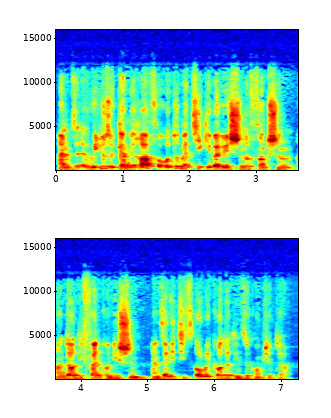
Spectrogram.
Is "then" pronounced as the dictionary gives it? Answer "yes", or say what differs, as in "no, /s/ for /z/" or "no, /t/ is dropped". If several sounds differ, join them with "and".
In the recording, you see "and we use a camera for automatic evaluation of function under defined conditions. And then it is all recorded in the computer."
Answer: yes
